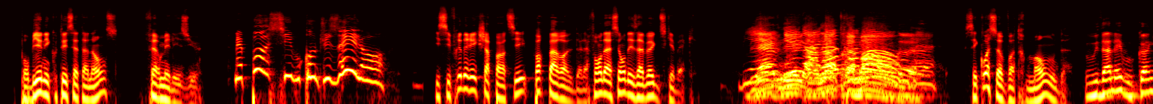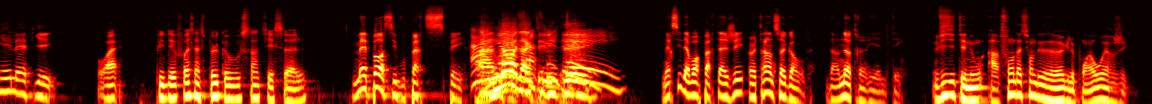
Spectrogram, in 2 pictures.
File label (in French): Publicite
